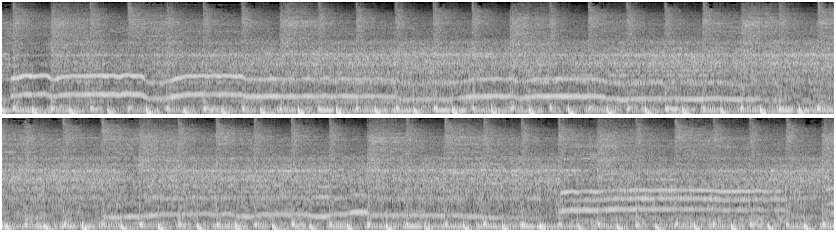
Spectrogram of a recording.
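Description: Live hard rock band playing loud: drum kit with a steady beat under distorted electric guitars, with a sustained melody line held and shifted in steps over it.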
